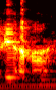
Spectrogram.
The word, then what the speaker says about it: Beira-Mar: Is it pronounced Beira-Mar? Yeah, Beira-Mar.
